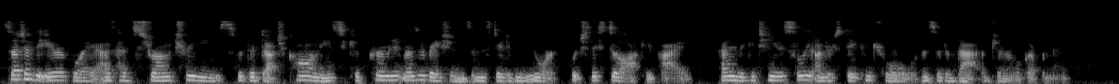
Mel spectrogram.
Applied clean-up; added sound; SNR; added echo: none; none; none; none.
